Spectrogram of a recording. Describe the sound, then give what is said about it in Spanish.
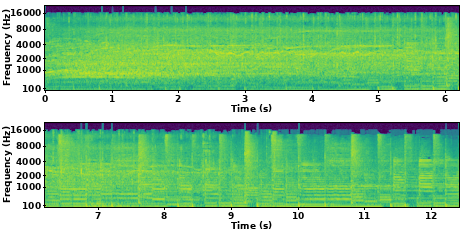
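An audience on the show Generación X applauds loudly and steadily in homage to Pedro Infante, a dense wash of clapping that carries on as band music with a steady beat comes in and takes over. “Fuerte el aplauso, público conocedor.”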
